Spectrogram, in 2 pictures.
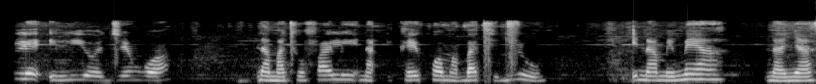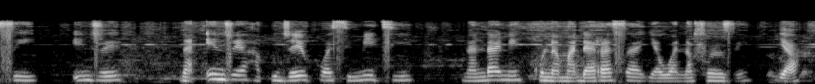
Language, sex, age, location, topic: Swahili, female, 18-24, Kisumu, education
